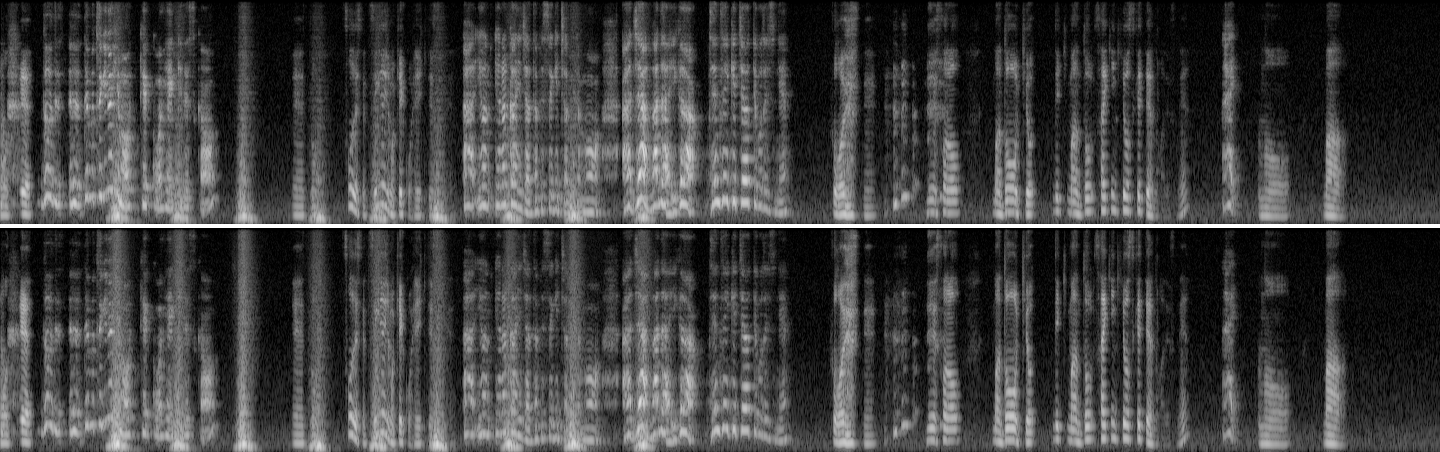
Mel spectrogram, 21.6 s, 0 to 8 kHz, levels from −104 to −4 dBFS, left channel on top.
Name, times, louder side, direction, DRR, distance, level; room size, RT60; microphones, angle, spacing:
voice 1, 0.0-0.5 4.4-4.8 5.2-5.9 6.2-6.3 12.5-13.1 13.9-14.4 14.9-15.5 15.8-17.4 17.7-17.8 18.9-19.3 19.9-20.2, right 2 dB, 40° right, 0.7 m, -35 dB
voice 2, 0.6-3.3 6.9-11.9 13.4-14.2 18.3-18.6, left 4 dB, 75° left, 0.7 m, -34 dB
sound 1, 1.6-1.9 2.5-2.8 3.5-3.8 4.6-4.9 5.5-5.9 6.4-6.7 7.5-7.8 8.5-8.8 9.5-9.8, right 5 dB, 70° right, 0.4 m, -31 dB
3.0 x 2.1 x 2.6 m
head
